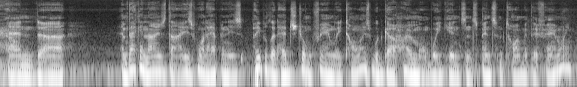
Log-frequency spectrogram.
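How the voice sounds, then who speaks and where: Somewhat breathy, a man with an Australian accent speaks at medium pitch and a moderate pace with ordinary pitch variation. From Australia, Melbourne. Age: 60s. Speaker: motivational speaker and youth worker. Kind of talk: podcast interview, life story. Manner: conversational, with many fillers.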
